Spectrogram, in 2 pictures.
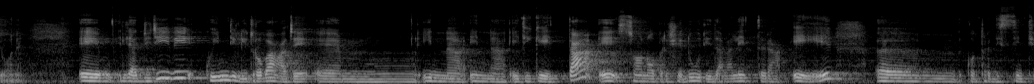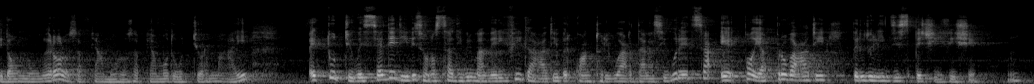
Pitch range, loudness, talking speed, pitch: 130-160 Hz, -30 LUFS, 135 wpm, 140 Hz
